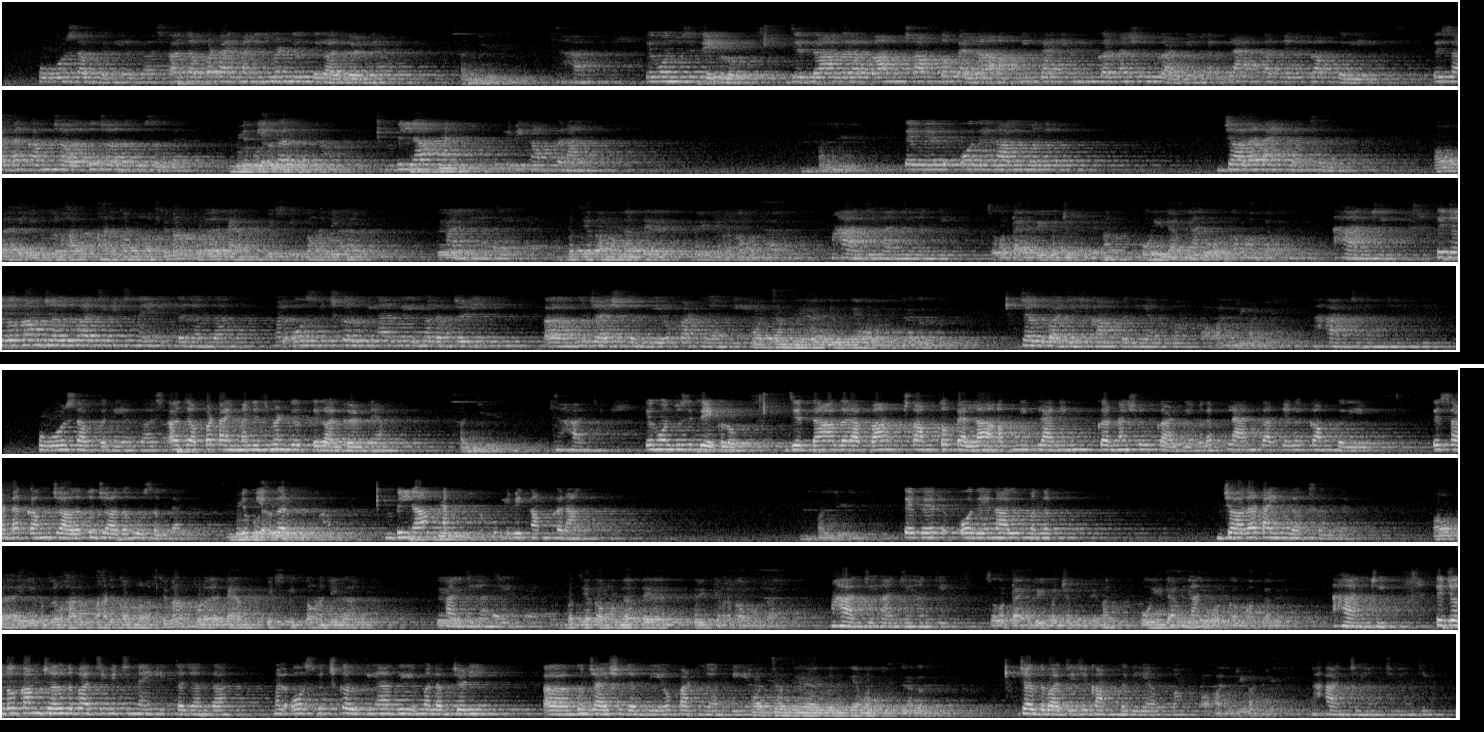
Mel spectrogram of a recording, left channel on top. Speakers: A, on the right (about 45°); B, on the right (about 75°).
A: ਹੋਰ ਸਭ ਵਧੀਆ, ਬਸ ਅੱਜ ਆਪਾਂ ਟਾਈਮ ਮੈਨੇਜਮੈਂਟ ਦੇ ਉੱਤੇ ਗੱਲ ਕਰਦੇ ਆ।
B: ਹਾਂਜੀ।
A: ਹਾਂਜੀ, ਤੇ ਹੁਣ ਤੁਸੀਂ ਦੇਖਲੋ, ਜਿੱਦਾਂ ਅਗਰ ਆਪਾਂ ਕੰਮ ਤੋਂ ਪਹਿਲਾਂ, ਆਪਣੀ ਪਲੈਨਿੰਗ ਕਰਨਾ ਸ਼ੁਰੂ ਕਰਦੀ ਆ, ਮਤਲਬ ਪਲੈਨ ਕਰਕੇ ਅਗਰ ਕੰਮ ਕਰੀਏ ਤੇ, ਸਾਡਾ ਕੰਮ ਜਿਆਦਾ ਤੋਂ ਜ਼ਿਆਦਾ ਹੋ ਸਕਦੇ,
B: ਬਿਲਕੁਲ
A: ਕਿਉਂਕਿ
B: ਸਹੀ
A: ਅਗਰ,
B: ਗੱਲ ਹੈ ਜੀ
A: ਬਿੱਲਾਂ
B: ਬਿਲਕੁਲ
A: ਖ ਕੋਈ ਵੀ ਕੰਮ ਕਰਾਂਗੇ।
B: ਹਾਂਜੀ।
A: ਤੇ, ਫਿਰ ਉਹਦੇ ਨਾਲ ਮਤਲਬ, ਜ਼ਾਦਾ ਟਾਈਮ ਲੱਗ ਸਕਦੇ।
B: ਉਹ ਤਾਂ, ਹੈ ਹੀ ਏ, ਮਤਲਬ ਹਰ- ਹਰ ਕੰਮ ਵਾਸਤੇ ਨਾ, ਥੋੜਾ ਜਾ ਟਾਈਮ ਫਿਕਸ ਕੀਤਾ ਹੋਣਾ ਚਾਹੀਦਾ। ਤੇ,
A: ਹਾਂਜੀ ਹਾਂਜੀ
B: ਵਧੀਆ ਕੰਮ ਹੁੰਦਾ ਤੇ, ਤਰੀਕੇ ਨਾਲ ਕੰਮ ਹੁੰਦਾ।
A: ਹਾਂਜੀ-ਹਾਂਜੀ-ਹਾਂਜੀ।
B: ਸਗੋਂ ਟਾਈਮ ਦੀ ਬੱਚਤ ਹੁੰਦੀ ਨਾ, ਉਹੀ ਟਾਈਮ ਕਿਤੇ
A: ਹਾਂਜੀ
B: ਹੋਰ ਕੰਮ ਆਂਦਾ ਵੇ।
A: ਹਾਂਜੀ। ਤੇ, ਜਦੋਂ ਕੰਮ ਜਲਦਬਾਜ਼ੀ ਵਿੱਚ ਨਈ ਕੀਤਾ ਜਾਂਦਾ, ਮਤਲਬ ਉਸ ਵਿੱਚ ਗ਼ਲਤੀਆਂ ਦੀ, ਮਤਲਬ ਜਿਹੜੀ ਅ ਗੁੰਜਾਇਸ਼ ਹੋ ਜਾਂਦੀ ਏ, ਉਹ ਘੱਟ ਜਾਂਦੀ ਏ।
B: ਵੱ ਜਾਂਦੀਆਂ ਹੈ, ਗਲਤੀਆਂ ਵੱਧ ਜਾਂਦੀਆਂ ਅਗਰ
A: ਜਲਦਬਾਜ਼ੀ 'ਚ ਕੰਮ ਕਰੀਏ ਆਪਾ
B: ਹਾਂਜੀ-ਹਾਂਜੀ।
A: ਹਾਂਜੀ-ਹਾਂਜੀ-ਹਾਂਜੀ,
